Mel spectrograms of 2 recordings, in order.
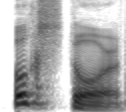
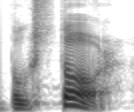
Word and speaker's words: bookstore: 啊，come 就是来，to 就是介系词到这里来啊，到这个地方，这个地方什么地方呢？This bookstore often 啊，bookstore 通常它的重音也是在前面啊，不要把它念成 bookstore 啊，bookstore。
